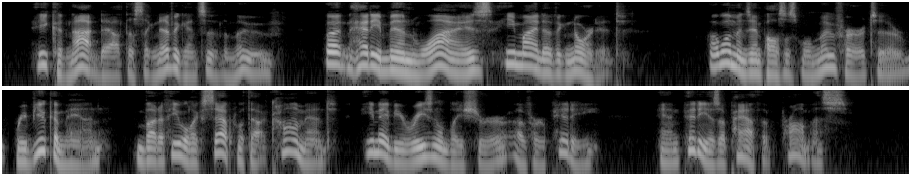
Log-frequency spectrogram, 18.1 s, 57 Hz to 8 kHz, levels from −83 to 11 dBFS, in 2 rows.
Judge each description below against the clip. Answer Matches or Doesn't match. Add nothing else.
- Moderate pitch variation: Doesn't match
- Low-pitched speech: Matches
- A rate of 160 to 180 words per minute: Matches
